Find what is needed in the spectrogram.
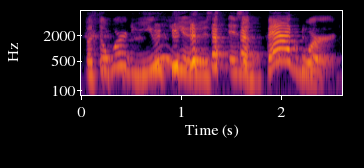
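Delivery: firm teacher. Retold or imitated. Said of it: "And I was like".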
